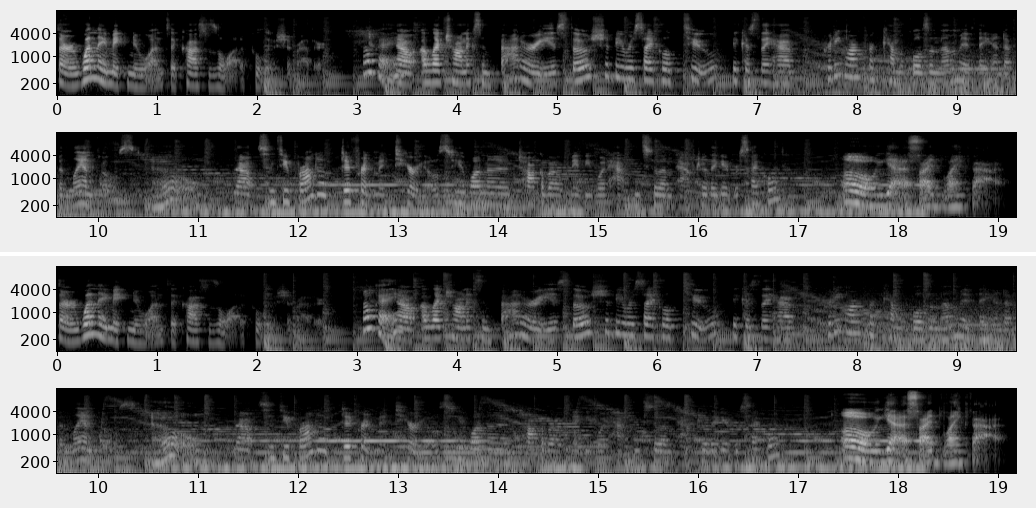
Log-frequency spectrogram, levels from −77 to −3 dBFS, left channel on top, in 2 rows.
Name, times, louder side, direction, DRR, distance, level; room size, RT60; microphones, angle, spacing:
voice 1, 0.0-2.7 2.9-7.4 7.7-10.7 11.4-16.9, left 4 dB, 45° left, 0.8 m, -38 dB
sound 1, 2.0-17.7, right 1 dB, 20° right, 1.6 m, -43 dB
voice 2, 3.1-3.5 10.5-11.1 17.4-19.0, right 4 dB, 80° right, 1.1 m, -33 dB
sound 2, 7.2-18.3, right 3 dB, 35° right, 1.8 m, -41 dB
6.4 x 4.2 x 5.1 m
head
